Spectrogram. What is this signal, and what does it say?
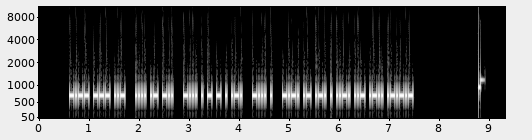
Morse code, heard as a keyed tone, about 40 wpm, 700 Hz. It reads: YOU HAD BETTER BE CAREFUL.
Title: Sentences from Top 1600 Words 40wpm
